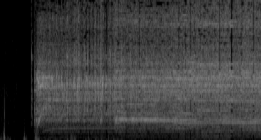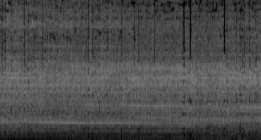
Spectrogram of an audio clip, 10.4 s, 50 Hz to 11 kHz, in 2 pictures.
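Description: DeWalt 18 V cordless angle grinder switched on under a second in after a few light clicks, its whine rising as the disc spins up, then cutting steadily into the corrugated steel roof of a shipping container with a continuous grinding whine.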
